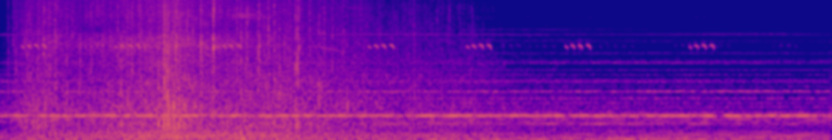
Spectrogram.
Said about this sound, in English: A flock of blackbirds in the sky.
